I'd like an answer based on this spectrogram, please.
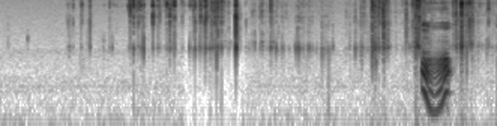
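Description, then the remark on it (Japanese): An egg of an unknown kind, never seen before, cracking open as it hatches: irregular bursts of dry, crisp crackling and crunching, growing louder toward the end, where a short voiced cry briefly sounds over the cracks. “まさか孵化しようとしてるのか、こんなところで。”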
